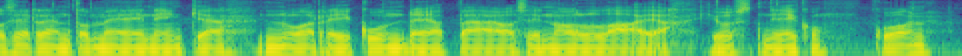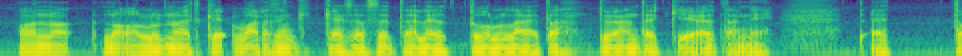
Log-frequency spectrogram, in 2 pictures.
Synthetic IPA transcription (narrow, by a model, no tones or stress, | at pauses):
sirent̪omeiniŋkiænuoriːkundojɑpæːosinolːɑ̰ːjɑ̰just̪niːku | kuon | ono̰lːunnoit̪keʋɑrsiŋki̥kkesæset̪elilt̪t̪ulːeit̪ɑt̪yønt̪ekiø̰it̪æ̰nḭḛt̪ | t̪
